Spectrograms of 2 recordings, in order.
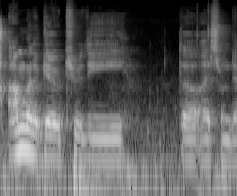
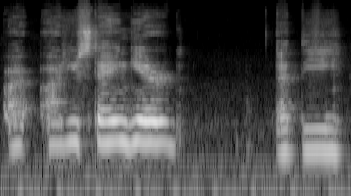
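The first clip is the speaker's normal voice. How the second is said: innkeeper voice; 6 semitones higher, 5 dB louder, slower than usual. Acted. GM voicing innkeeper first take.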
